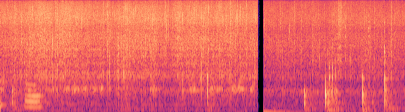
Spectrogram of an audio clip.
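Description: Onions with chopped chili stew in a pan, giving a steady close sizzle with utensil clinks and scrapes, a short break midway, then scattered spatula knocks.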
